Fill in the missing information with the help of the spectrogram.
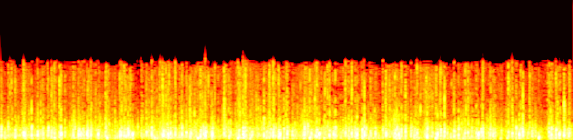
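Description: A crowd applauding, many hands clapping in a dense, steady patter.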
